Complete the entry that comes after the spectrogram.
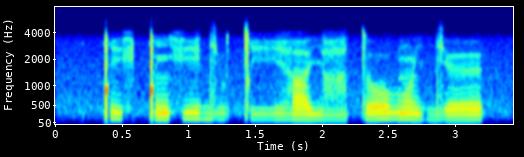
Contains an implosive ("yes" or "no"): no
